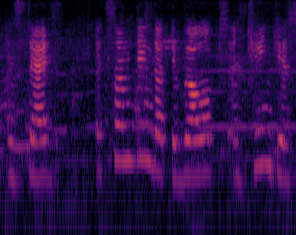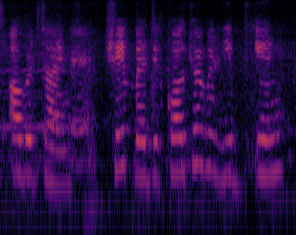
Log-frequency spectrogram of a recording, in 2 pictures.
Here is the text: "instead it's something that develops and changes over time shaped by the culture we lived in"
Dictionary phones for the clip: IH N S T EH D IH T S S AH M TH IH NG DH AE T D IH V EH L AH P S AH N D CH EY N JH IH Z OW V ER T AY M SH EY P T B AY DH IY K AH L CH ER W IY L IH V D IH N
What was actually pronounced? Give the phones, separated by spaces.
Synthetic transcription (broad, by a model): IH N S T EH D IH T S S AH M T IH NG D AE T D IH V EH L AH P S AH N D CH EY N JH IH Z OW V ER T AY M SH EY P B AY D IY K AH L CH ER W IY L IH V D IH N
